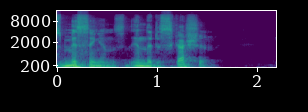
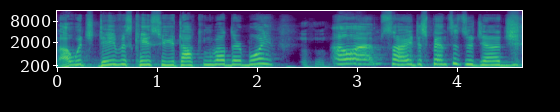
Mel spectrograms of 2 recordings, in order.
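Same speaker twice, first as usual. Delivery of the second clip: put-on squeaky, very high child voice; 4 dB louder than usual. Acting out a joke about a case before a judge, generic lawyer child voice. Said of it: "my sort of generic lawyer child voice".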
